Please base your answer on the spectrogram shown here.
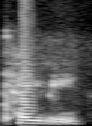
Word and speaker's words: Callie: So he does sound like Kaylee, but it's Callie.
